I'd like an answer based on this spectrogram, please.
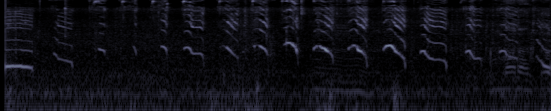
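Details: Pet puppy whimpering on the day it goes to a new owner, upset at being separated from its father: a rapid series of high, arched whines, about fifteen in five seconds, rising and falling over a low background rumble.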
